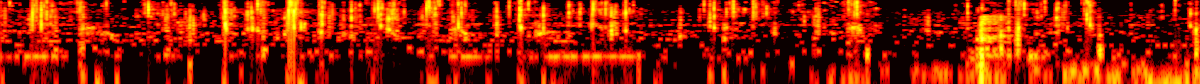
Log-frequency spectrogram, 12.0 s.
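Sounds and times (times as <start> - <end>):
wet chewing mouth clicks: 0.0 - 6.4, 7.0 - 8.8, 9.6 - 11.0, 11.6 - 12.0.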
